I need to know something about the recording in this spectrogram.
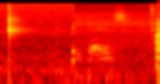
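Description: A single sharp click, like a snap, about a tenth of a second in, followed by a moment of near quiet and a faint, brief murmur of voice before speech resumes.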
